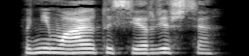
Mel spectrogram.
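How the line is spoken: Hesitant. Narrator (Russian): неуверенно начала

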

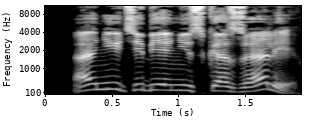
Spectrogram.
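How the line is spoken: Wry grunt. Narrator (Russian): хмыкнул фантом

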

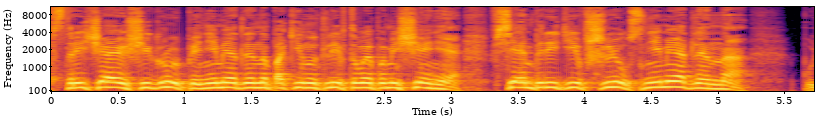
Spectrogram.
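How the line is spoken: Shouting. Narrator (Russian): закричал

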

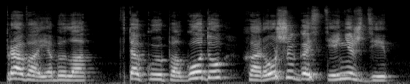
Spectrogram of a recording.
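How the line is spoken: Displeased grumble. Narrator (Russian): буркнула Дора, даже не пытаясь скрыть своего недовольства

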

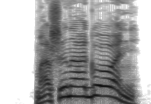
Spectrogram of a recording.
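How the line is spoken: Group shouting. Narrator (Russian): закричали ребята

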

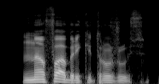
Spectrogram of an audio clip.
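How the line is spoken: Reluctant grumble. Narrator (Russian): будто нехотя пробурчал

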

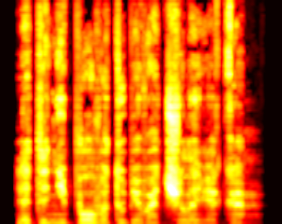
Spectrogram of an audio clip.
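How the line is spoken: Quiet, self-persuading. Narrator (Russian): произнес он тихим голосом, будто убеждая себя самого

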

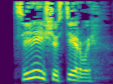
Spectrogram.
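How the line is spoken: Scornful snort. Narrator (Russian): фыркнул Шейрон

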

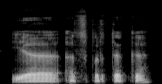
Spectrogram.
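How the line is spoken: Quiet reply. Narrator (Russian): тихо ответил Арторикс

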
